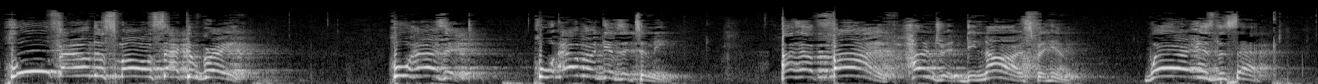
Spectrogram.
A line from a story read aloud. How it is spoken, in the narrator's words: His shouting got louder and louder and louder as he became more desperate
